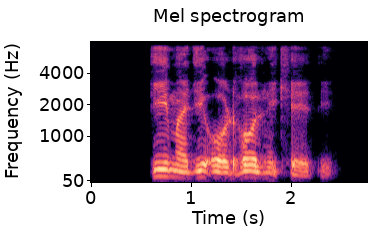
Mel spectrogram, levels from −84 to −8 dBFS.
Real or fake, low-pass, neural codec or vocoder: fake; 7.2 kHz; vocoder, 22.05 kHz, 80 mel bands, WaveNeXt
